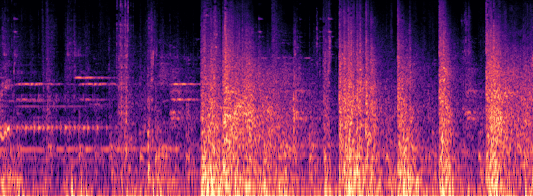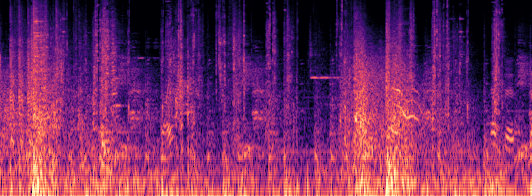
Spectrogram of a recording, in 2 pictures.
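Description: Dense, loud gunfire in the Western roguelite video game Colt Canyon, with rapid overlapping shots in clustered bursts throughout and a voice occasionally speaking over the action.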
